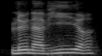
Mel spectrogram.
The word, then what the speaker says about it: navire: Le navire, levemente pronuncia-se esse R. Le navire, entre, entre, entre. Um sonzinho quase mudo desse R aqui.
